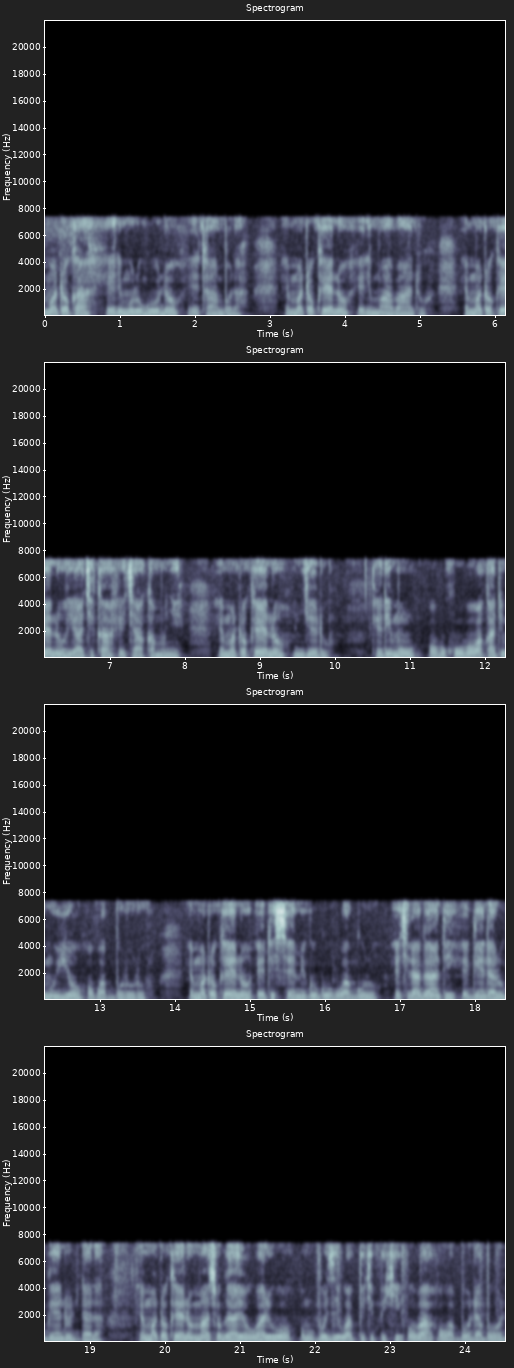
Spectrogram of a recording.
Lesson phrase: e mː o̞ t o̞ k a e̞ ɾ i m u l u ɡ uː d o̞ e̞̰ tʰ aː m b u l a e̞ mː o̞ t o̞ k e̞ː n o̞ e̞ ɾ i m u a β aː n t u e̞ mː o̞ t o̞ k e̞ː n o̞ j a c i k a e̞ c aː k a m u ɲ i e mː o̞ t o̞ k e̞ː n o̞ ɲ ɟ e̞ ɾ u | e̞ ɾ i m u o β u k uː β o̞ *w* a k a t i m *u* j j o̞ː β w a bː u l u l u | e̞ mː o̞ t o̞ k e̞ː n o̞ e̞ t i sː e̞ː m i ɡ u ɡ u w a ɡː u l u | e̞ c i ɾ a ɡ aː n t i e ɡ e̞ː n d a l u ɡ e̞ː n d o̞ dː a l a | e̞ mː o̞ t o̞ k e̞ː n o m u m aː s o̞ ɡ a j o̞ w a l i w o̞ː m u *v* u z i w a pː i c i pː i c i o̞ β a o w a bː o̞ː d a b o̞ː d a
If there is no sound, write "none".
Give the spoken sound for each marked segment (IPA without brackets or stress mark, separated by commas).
w, u, v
